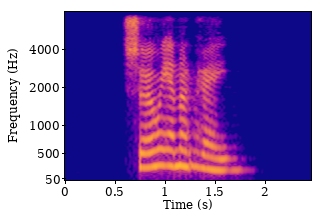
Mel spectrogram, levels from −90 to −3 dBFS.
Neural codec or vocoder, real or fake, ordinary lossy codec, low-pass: codec, 16 kHz, 0.5 kbps, FunCodec, trained on LibriTTS, 25 frames a second; fake; none; 7.2 kHz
